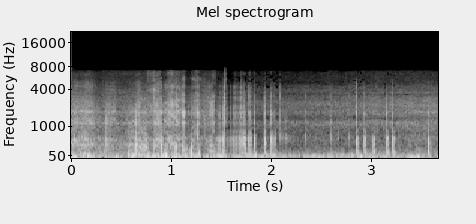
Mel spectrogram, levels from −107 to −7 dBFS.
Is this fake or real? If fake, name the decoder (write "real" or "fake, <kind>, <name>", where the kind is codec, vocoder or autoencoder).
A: real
